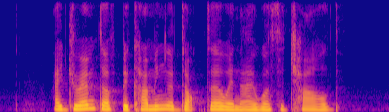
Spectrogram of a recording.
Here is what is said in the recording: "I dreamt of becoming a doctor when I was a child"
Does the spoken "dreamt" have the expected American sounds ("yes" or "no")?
yes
